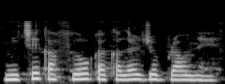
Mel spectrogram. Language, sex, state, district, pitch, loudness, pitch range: Hindi, female, Arunachal Pradesh, Longding, 225 Hz, -14 LUFS, 215-240 Hz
